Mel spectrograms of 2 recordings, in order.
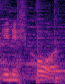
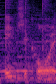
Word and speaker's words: Inchicore: Inishcore. Inchicore it's pronounced.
